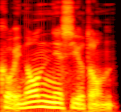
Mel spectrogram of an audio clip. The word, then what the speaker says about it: Koinon Nesioton: Koinon Nesioton. Yes. The stress is on the last syllable, Koinon Nesioton.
